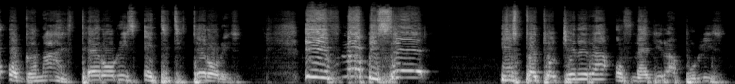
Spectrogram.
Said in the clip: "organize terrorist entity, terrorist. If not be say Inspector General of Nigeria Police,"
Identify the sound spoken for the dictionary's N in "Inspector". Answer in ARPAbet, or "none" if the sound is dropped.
none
